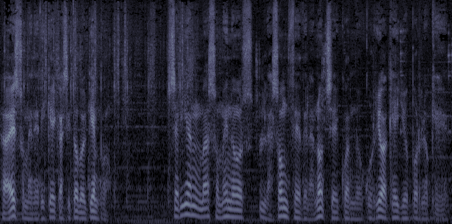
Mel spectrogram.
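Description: An actor playing a weary, overworked ship's telegraphist recounting events in a radio drama monologue. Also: male voice, fairly low pitch, normal speed, faint music behind, close to an everyday voice. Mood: weary, regretful. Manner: regretful, dramatic storytelling. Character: weary, overworked ship's telegraphist recalling his fateful night.

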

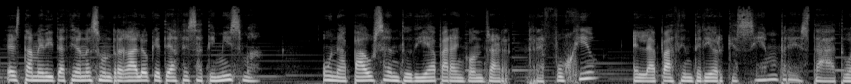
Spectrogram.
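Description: A woman introduces a meditation in a calm, gentle way. Her voice is deep and mellow, with faint music underneath. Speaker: journalist presenting a meditation.

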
